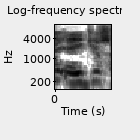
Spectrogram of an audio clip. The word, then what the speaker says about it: Aegis: the sag aegis ae01 now i know a lot of people say aegis i went online to verify the pronunciation it is indeed aegis but you may say it however you like i don't really care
